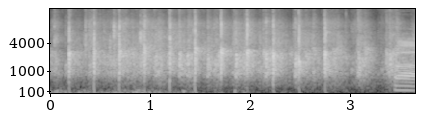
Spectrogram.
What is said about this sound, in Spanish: Bien, perfecto. Un aplauso a...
